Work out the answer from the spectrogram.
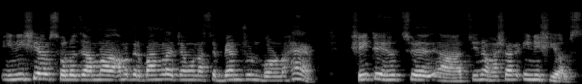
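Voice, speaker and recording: A Bengali-speaking woman teaching a language lesson, often pausing with filler sounds and slowly drilling syllables one by one. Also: fairly high pitch, steady tone, a little mellow. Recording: dull lo-fi recording.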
